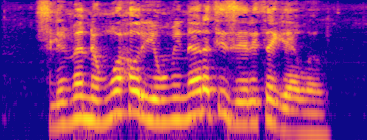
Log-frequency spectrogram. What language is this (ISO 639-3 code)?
kab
